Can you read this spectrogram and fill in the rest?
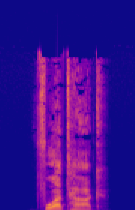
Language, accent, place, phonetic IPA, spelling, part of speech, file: German, Germany, Berlin, [ˈfoːɐ̯ˌtaːk], Vortag, noun, De-Vortag.ogg
- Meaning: day before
